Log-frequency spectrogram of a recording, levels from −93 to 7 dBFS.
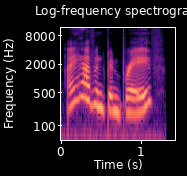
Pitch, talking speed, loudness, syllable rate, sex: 265 Hz, 170 wpm, -16 LUFS, 5.0 syllables/s, female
